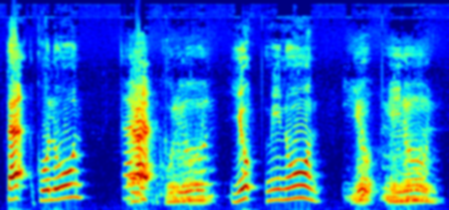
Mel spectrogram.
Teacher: Tekan suara di pangkal rongga tekak. Itulah cara membunyikan huruf hamzah.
